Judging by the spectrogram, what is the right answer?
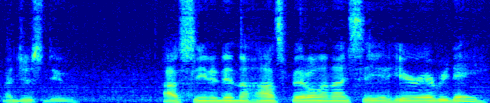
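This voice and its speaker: A man's voice: lowish voice, fairly even intonation, moderate pace, vocal fry, slight background noise. An older man, chatting casually and rambling in folksy, colloquial talk on his live stream.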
